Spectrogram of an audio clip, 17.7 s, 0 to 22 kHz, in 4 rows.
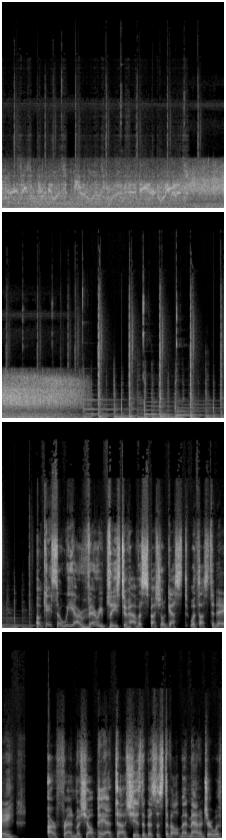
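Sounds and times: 
airplane engine roaring in flight: 0.0s - 6.8s
upbeat music with punchy beats: 4.8s - 9.6s
speech: 9.8s - 17.7s.

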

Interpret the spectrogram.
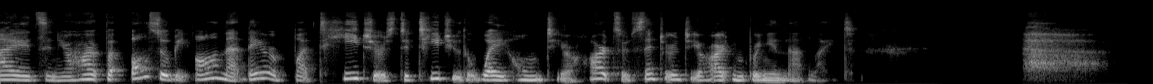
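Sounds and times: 
speech: 0.0s - 8.6s
soft breath taken during a guided heart-centering meditation: 8.6s - 9.4s, 10.2s - 11.3s.

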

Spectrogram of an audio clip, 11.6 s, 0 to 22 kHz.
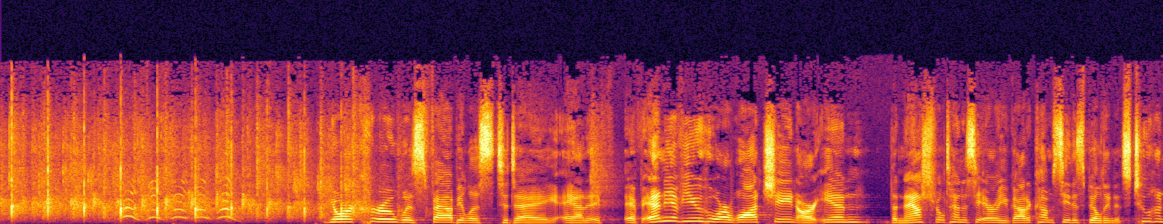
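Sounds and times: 
audience applauding: 0.0s - 4.2s
speech: 3.2s - 11.6s.

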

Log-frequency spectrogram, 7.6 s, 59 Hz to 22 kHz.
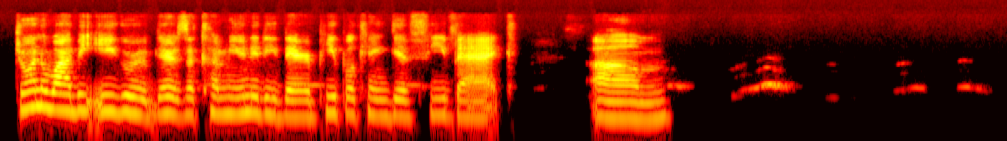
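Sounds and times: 
speech: 0.1s - 5.1s
dog whimpering with thin high whines: 5.0s - 7.5s.

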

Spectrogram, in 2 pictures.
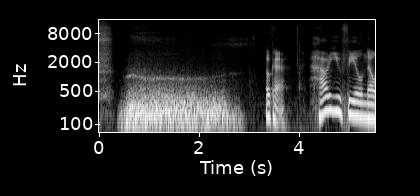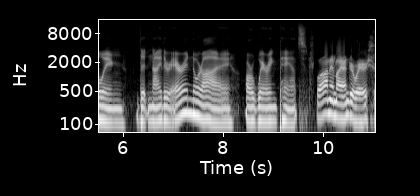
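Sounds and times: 
person taking a long steady breath in before answering: 0.0s - 3.2s
speech: 3.4s - 3.8s, 4.4s - 11.0s.

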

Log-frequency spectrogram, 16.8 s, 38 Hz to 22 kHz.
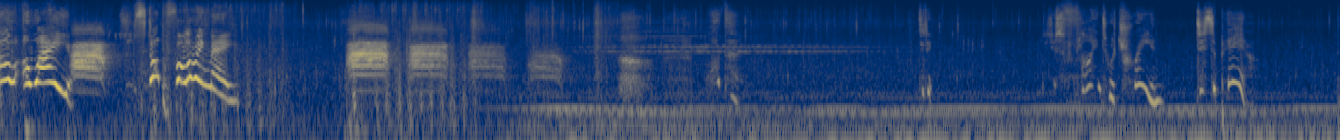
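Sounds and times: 
crow cawing: 0.4s - 1.7s, 4.3s - 10.4s
speech: 2.7s - 3.2s
low rumble of noise: 5.7s - 16.7s.

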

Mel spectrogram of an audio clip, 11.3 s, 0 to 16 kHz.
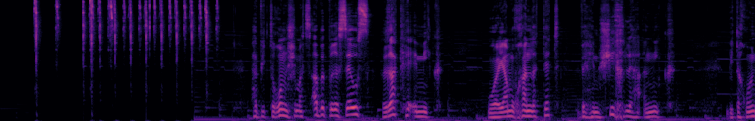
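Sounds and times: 
scissors snipping through hair: 0.5s - 3.4s
speech: 3.8s - 6.7s, 7.3s - 10.2s, 10.9s - 11.3s.

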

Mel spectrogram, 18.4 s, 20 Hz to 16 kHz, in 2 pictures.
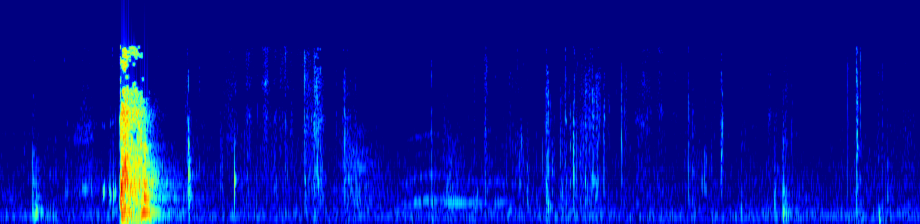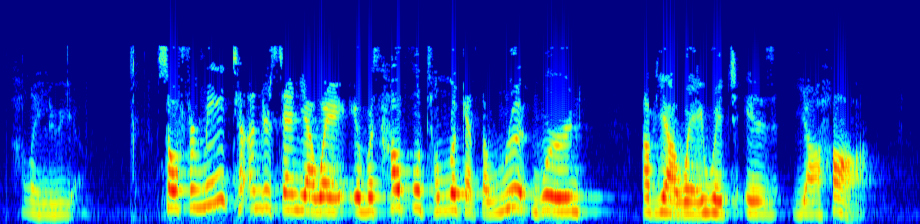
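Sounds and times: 
person coughing from a tickle in the throat: 1.0s - 1.8s
speech: 1.4s - 1.6s, 10.8s - 17.9s.

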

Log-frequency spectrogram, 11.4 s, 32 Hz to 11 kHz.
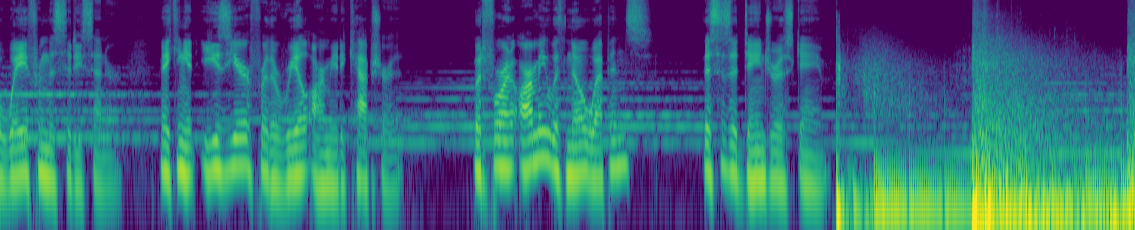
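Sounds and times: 
speech: 0.1s - 4.1s, 4.7s - 8.8s
loud explosions: 8.4s - 11.3s.

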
